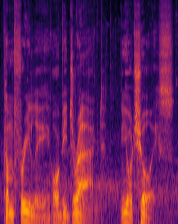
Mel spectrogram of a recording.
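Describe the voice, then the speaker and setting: A man voicing a stern, gruffly caring orc warrior-healer in an ASMR roleplay, speaking in a formal, commanding way. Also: sits low, very slow, darkish tone, slight background noise. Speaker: roleplay voice actor.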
